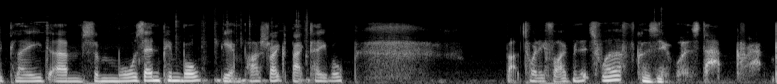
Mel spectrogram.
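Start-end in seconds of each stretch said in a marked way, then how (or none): 6.3-7.6 hushed aside, no voice; whispering. Real, not acted. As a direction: breathe it out as a secret. Whispered aside about bad game.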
